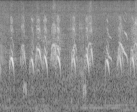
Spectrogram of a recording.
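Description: Several ducks quack in a quick, uneven series of nasal calls, fairly close and clear over faint background noise, with no talking.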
